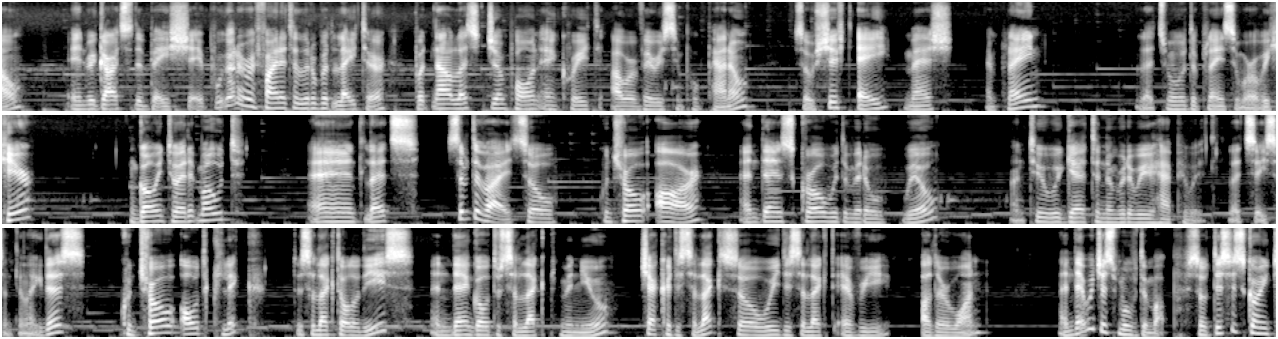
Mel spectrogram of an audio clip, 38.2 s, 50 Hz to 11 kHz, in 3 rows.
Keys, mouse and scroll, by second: 0.1 scroll down 3, 0.5 shift+middle click, 5.7-7.9 scroll up 4, 8.2 shift+a, 10.7 click, 11.9-12.5 scroll up 5, 13.1 Tab, 14.5 middle click, 16.5 ctrl+r, 25.4 alt+a, 26.6 ctrl+alt+click, 30.2 click, 31.8 click, 34.6 click, 37.5 middle click, 38.0-38.2 scroll down 1.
